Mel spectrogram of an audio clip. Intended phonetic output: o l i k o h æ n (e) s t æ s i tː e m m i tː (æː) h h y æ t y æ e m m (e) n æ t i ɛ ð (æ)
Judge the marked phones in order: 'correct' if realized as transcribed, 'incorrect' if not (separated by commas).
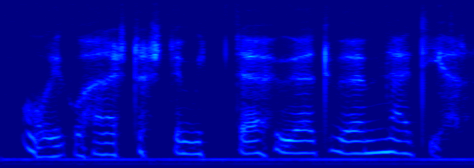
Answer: correct, correct, incorrect, correct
